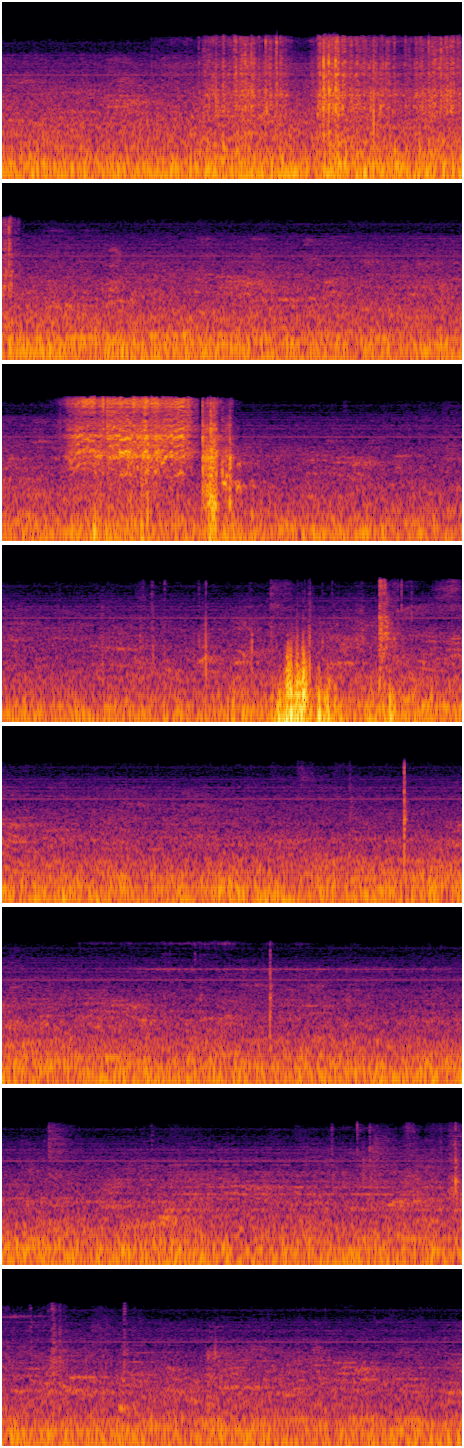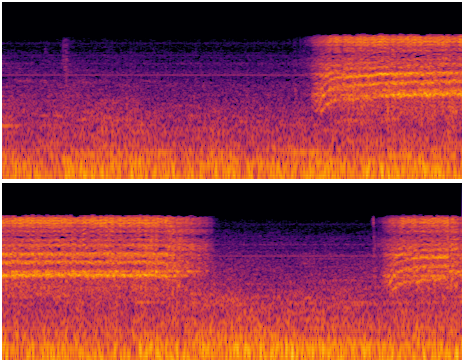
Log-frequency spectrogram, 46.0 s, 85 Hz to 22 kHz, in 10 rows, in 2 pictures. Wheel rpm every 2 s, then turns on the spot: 0, 30, 10, 0, 10, 60, 0, 0, 0, 0, 0, 0, 0, 0, 0, 0, 0, 0, 0, 0, 130, 100, 30.
2-6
